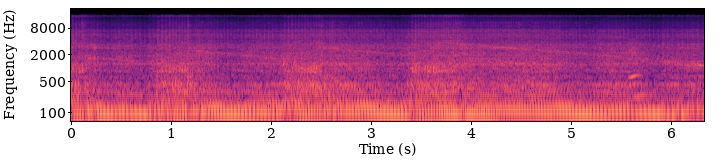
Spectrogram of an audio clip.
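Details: Honda Beat ESP scooter after part replacement and ECU reset: steady, even single-cylinder putter with no stumbling or misfire, now responsive compared with before; normal running.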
